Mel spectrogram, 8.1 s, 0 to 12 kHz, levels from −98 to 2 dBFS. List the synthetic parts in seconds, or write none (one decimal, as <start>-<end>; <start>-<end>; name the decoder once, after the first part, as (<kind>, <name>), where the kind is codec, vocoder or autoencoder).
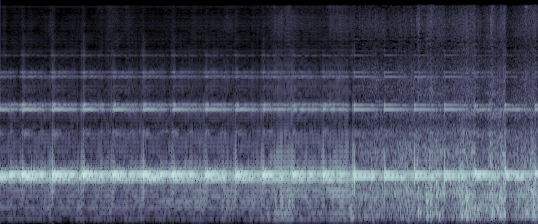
0.0-5.3 (vocoder, BigVGAN v2)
